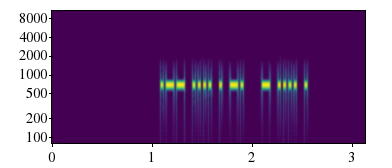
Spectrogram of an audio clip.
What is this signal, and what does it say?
Morse code, heard as a keyed tone, about 44 wpm, 700 Hz. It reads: WHEN THE
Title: Sets of 2 Words 45wpm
